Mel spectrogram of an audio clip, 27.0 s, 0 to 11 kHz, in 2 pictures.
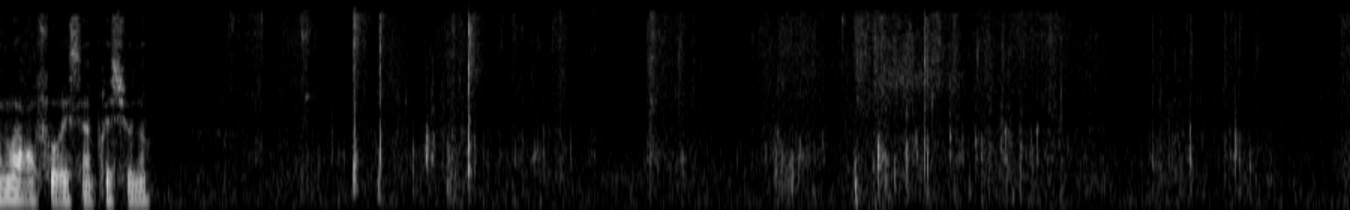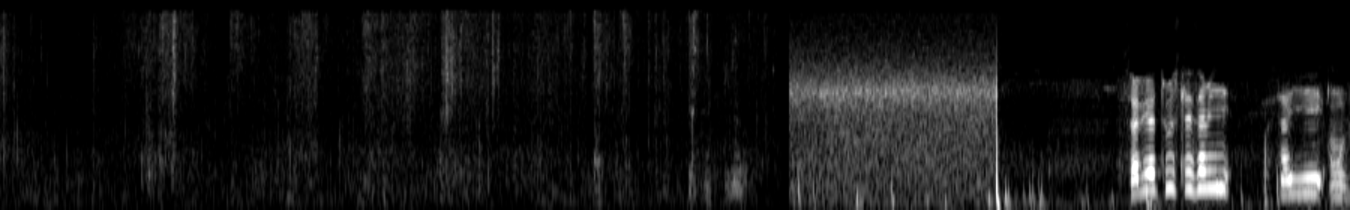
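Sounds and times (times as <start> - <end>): footsteps on leaves and twigs: 2.2 - 21.3.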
